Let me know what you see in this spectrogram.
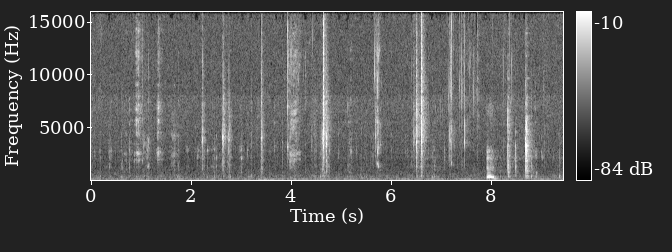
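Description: Close-up mouth sounds of someone chewing and biting breakfast food, faint, with small crunches and scattered sharp clicks of a fork on a foil-lined tray. A short vocal sound comes about eight seconds in.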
